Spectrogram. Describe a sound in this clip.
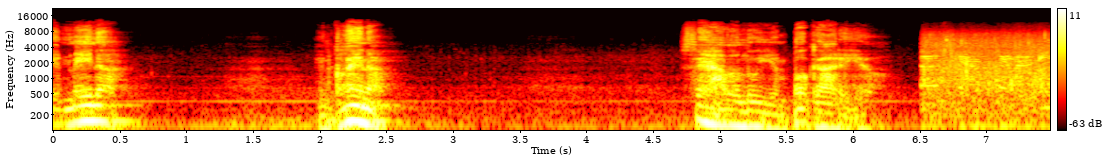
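A young man speaks calmly nearby.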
